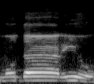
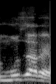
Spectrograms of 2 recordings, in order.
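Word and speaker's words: مضارع: হ্যাঁ এই যে মানে আমরা তো ফেলে মুদারিউ মানে যদি আরবিতে উচ্চারণ করি কিন্তু বাংলাতে হইলো মুজারে বলে মানে ওই যে এখানে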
